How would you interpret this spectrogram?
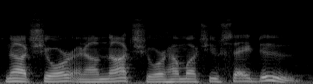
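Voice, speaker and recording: Man doing a wry old man, dry, understated, gravelly, faint music. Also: mid-range voice, steady tone, unhurried, darkish tone. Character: older man, calm and wry.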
